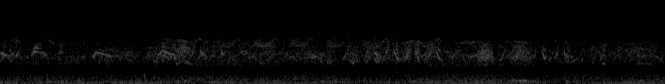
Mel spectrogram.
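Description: Birds calling in the distance: a faint, dense run of many short, overlapping calls.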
